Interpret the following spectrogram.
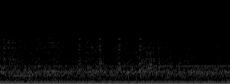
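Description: Quiet steady low hum with a few faint computer-mouse clicks.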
